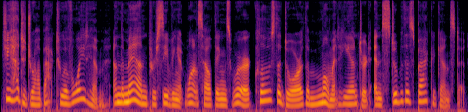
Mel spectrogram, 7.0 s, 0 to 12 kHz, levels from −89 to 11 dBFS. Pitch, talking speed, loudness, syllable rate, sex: 185 Hz, 265 wpm, -18 LUFS, 5.9 syllables/s, female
